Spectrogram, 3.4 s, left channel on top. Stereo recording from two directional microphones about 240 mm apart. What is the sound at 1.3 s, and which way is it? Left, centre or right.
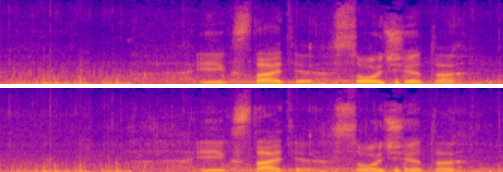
Speech, centre.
